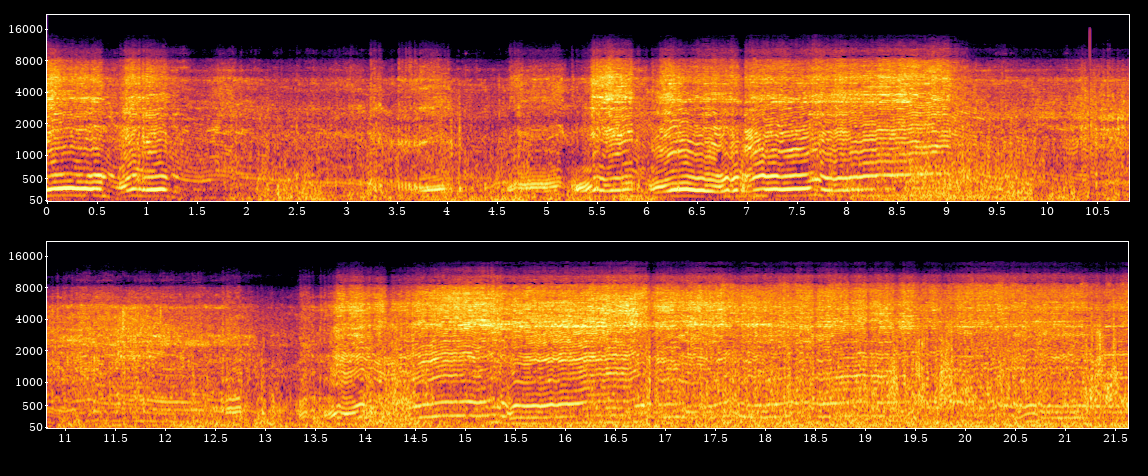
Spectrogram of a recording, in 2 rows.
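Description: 1991 Yamaha WR250 two-stroke dirt bike engine heard from on board the bike, revving up and down again and again as the throttle is worked, then holding a steadier pitch for the last few seconds.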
